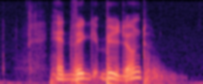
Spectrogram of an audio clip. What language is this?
Swedish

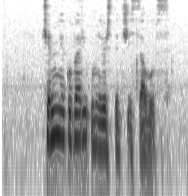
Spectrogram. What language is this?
Georgian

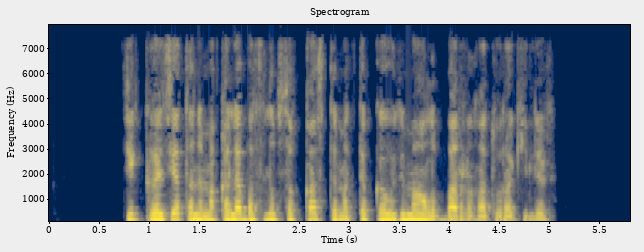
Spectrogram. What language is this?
Bashkir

